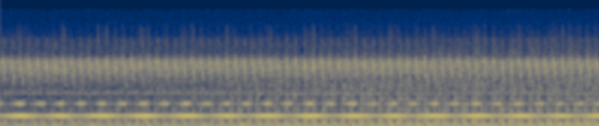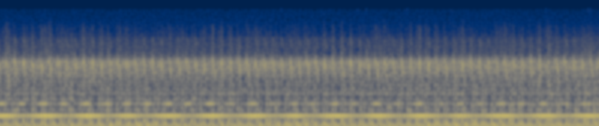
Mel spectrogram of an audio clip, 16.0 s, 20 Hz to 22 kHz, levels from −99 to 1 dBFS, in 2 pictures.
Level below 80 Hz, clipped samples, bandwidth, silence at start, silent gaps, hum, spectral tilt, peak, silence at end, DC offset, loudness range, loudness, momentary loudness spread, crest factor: -34 dBFS; under 0.1%; 6.4 kHz; 0 s; none; none; -7 dB/octave; -10 dBFS; 0 s; under 0.1%; 1 LU; -23 LUFS; 2 LU; 14 dB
